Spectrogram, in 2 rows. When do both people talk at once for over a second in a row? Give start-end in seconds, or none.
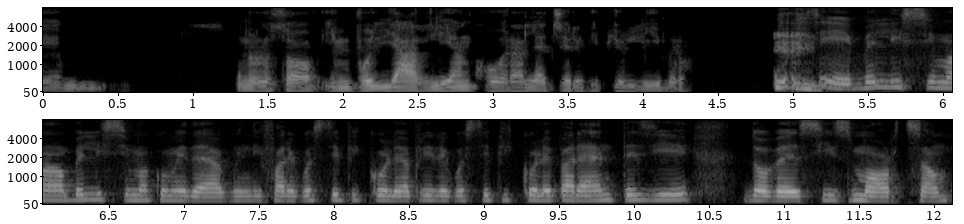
none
